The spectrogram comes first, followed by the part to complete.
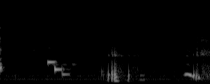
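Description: A phone's short electronic tone stepping down in three notes about half a second in, as a phone call ends; a quiet "bye" follows.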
